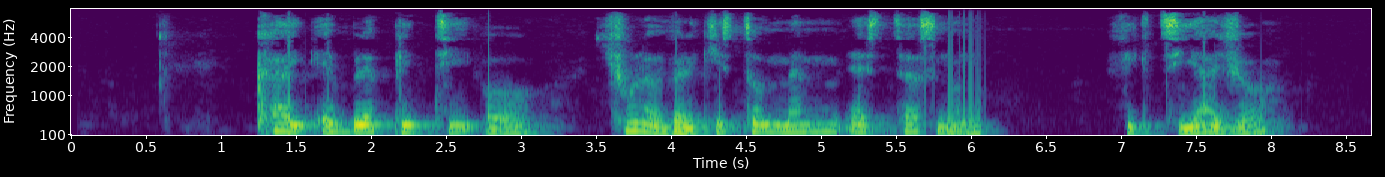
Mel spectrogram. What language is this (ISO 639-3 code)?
epo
